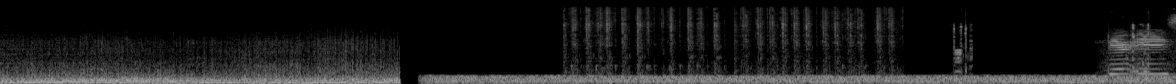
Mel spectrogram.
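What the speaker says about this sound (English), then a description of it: "And liftoff." A rocket liftoff roars as steady broadband rumble, cutting out briefly near four seconds before resuming with a strong low-frequency roar, overlaid by crackling and radio-like chatter bursts later on.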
